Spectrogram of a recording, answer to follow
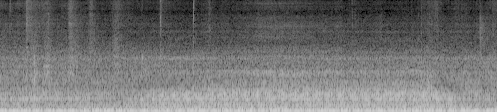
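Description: A steady low rumble with a constant hum. Light footsteps fall about twice a second over the first couple of seconds.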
